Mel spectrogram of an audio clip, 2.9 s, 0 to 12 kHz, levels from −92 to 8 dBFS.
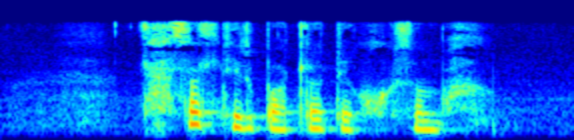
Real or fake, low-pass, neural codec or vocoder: real; 7.2 kHz; none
